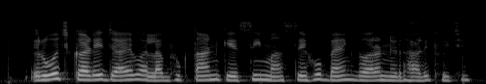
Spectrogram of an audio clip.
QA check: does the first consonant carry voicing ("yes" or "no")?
yes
